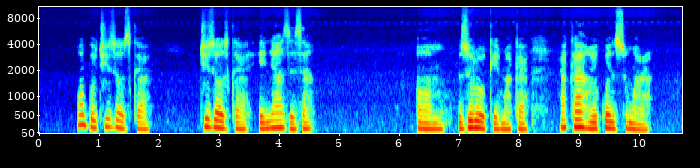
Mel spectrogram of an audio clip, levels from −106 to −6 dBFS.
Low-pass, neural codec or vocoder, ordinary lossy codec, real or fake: none; none; none; real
